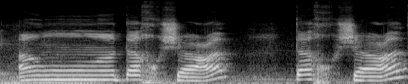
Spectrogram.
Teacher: آمنو ان تخشع، نون ساکن کے بعد تا حروف اخفا میں سے آیا ہوا ہے تو نون ساکن کی آواز کو ہم چھپا کے اور غننے کے ساتھ پڑھیں گے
